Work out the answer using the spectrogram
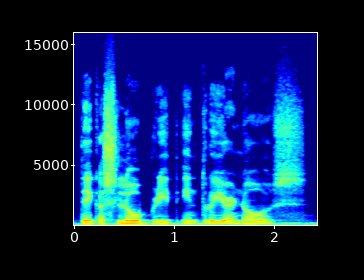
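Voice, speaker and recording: A man guiding a calm breathing meditation in a soft, soothing voice. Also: mid-range voice, measured pace, a little hiss or hum. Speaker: meditation guide.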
